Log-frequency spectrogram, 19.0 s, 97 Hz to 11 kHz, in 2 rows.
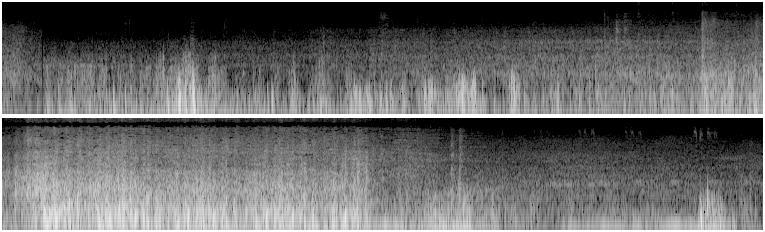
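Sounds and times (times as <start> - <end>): train wheels clattering: 7.5 - 15.7.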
